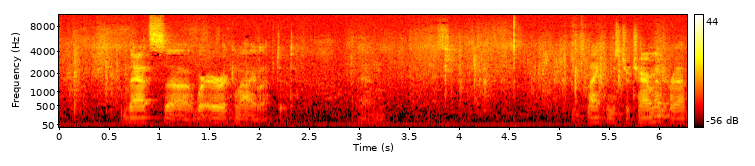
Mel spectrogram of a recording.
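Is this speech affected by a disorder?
No.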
